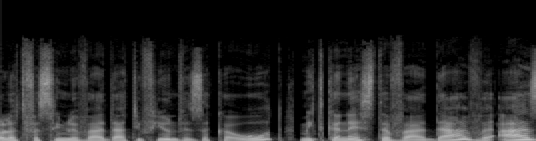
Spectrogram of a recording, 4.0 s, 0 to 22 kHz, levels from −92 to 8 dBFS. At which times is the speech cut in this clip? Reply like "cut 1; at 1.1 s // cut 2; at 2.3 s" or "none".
cut 1; at 2.2 s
